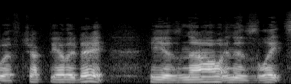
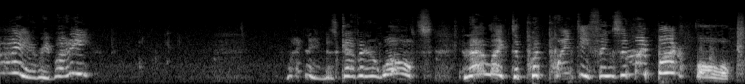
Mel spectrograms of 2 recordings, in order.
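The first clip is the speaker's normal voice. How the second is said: pitch pushed way up, puppet-like. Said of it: "That sounded more like Elmo".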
